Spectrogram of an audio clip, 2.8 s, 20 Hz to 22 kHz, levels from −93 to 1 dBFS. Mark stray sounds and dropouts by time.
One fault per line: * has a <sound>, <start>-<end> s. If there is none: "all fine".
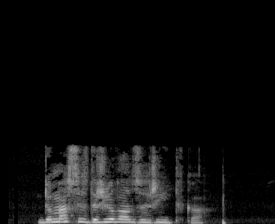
all fine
